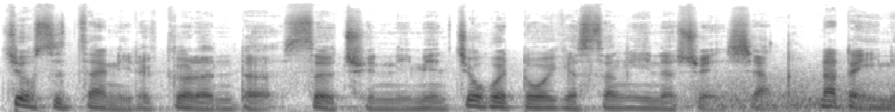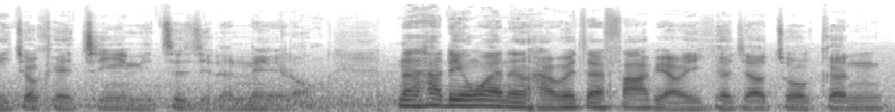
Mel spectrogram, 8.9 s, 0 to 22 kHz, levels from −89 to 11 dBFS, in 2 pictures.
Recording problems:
rain or running water; noticeable; throughout; 15 dB below the speech

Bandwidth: 19 kHz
